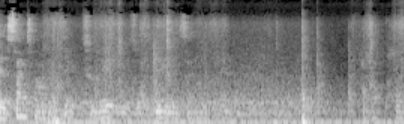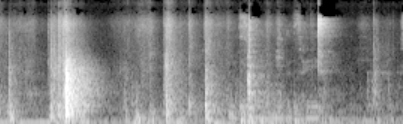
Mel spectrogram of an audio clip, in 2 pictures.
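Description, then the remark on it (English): Cooking pots clank and bang, with one loud metallic crash midway and several lighter knocks scattered after it, while a voice talks faintly in the background. “Sorry, I know it be loud when I be banging on the pots.”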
